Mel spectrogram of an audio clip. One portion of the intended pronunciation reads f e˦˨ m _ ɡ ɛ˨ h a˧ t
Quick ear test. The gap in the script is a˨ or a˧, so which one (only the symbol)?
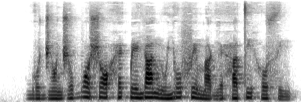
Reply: a˨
